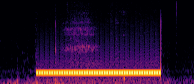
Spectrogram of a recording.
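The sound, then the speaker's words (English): A telephone rings on the line as a call is placed to a contest winner. One steady, mid-pitched electronic tone holds for about two seconds and then cuts off, with only faint background noise around it and no talking. “you can go ahead and call her.”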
